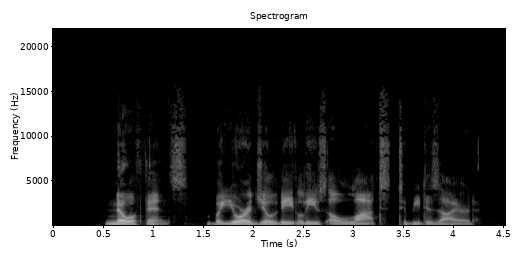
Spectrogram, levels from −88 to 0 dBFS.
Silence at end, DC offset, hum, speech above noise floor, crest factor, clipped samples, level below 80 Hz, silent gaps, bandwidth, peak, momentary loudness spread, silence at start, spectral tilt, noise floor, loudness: 0.3 s; under 0.1%; none; 50 dB; 22 dB; under 0.1%; -72 dBFS; none; 15.5 kHz; -14 dBFS; 16 LU; 0.55 s; -5.5 dB/octave; -85 dBFS; -35 LUFS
